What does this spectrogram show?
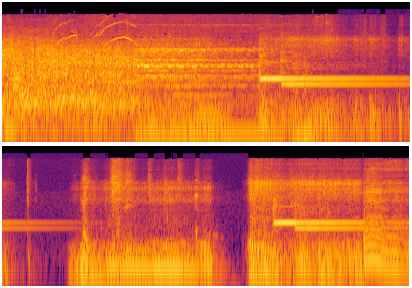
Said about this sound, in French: Non mais qui s'amuse avec cette sonnette là? Y'en a qui aimeraient bien dormir, hein.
